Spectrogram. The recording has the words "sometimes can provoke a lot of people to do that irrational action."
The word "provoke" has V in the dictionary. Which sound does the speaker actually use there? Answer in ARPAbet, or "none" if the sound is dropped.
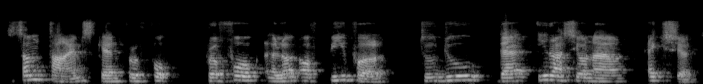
F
